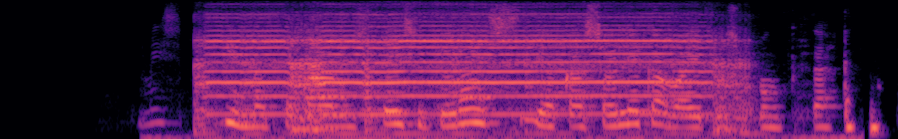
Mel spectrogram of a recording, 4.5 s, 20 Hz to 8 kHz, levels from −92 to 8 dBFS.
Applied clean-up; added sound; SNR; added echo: none; Bowed string instrument; -4 dB; none.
